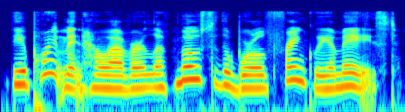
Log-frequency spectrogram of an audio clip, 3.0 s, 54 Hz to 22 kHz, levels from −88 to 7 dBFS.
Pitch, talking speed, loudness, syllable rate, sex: 230 Hz, 195 wpm, -18 LUFS, 6.0 syllables/s, female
